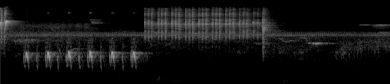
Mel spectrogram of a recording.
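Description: Thrush Nightingale song: about six deep, clicking notes repeated at five per second, then a dry, buzzy rattle, then a few soft high notes.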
